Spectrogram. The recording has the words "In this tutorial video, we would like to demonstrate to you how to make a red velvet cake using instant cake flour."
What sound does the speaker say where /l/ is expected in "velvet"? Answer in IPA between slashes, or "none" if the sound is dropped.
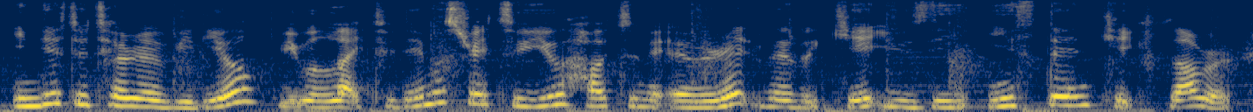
none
